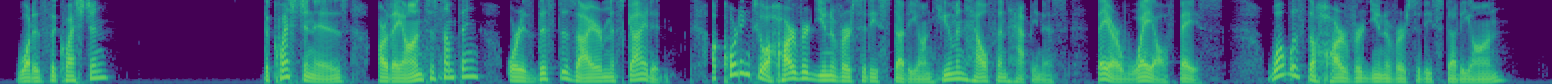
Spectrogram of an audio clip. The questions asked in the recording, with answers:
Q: What was the Harvard University study on?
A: The Harvard University study was on human health and happiness.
